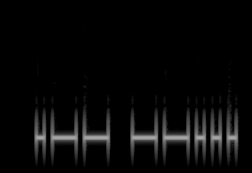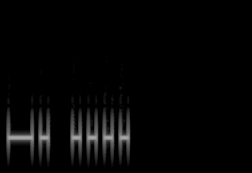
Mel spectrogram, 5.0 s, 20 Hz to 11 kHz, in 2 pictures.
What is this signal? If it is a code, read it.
Morse code, heard as a keyed tone, about 15 wpm, 700 Hz. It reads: W7NH
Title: USA Call Signs - 4 Characters - Repeated 3x - 15wpm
